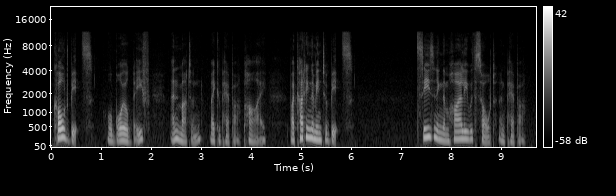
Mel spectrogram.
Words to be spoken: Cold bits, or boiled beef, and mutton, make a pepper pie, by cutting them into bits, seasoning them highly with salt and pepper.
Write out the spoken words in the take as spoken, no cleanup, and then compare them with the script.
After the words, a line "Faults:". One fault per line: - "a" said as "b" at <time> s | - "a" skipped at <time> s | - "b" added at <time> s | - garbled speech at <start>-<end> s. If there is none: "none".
Cold bits, or boiled beef, and mutton, make a pepper pie, by cutting them into bits, seasoning them highly with salt and pepper.
Faults:
none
